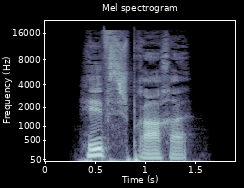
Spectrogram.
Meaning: auxiliary language
- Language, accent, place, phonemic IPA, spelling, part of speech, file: German, Germany, Berlin, /ˈhɪlfsˌʃpʁaːxə/, Hilfssprache, noun, De-Hilfssprache.ogg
